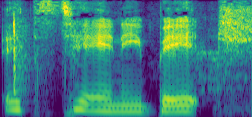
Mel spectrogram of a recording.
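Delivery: slight, loose Australian accent. Speaker repeating a catchphrase with their own name: kind of Australian accent. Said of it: "that was kind of Australian".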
